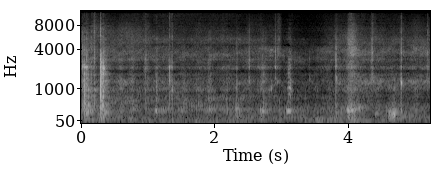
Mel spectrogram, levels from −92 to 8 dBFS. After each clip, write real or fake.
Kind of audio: fake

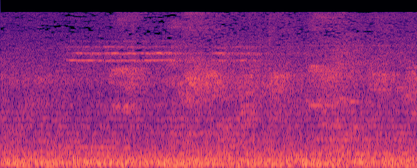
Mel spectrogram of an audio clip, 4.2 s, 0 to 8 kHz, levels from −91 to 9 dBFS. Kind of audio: real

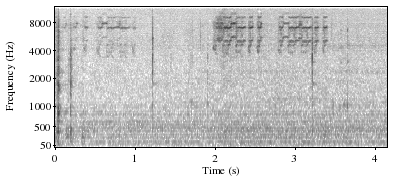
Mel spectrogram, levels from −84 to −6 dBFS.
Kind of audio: fake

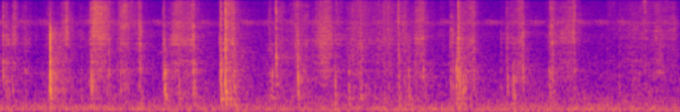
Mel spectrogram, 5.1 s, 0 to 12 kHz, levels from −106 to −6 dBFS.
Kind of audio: real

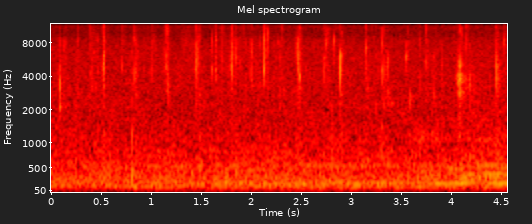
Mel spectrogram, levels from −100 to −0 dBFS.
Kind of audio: real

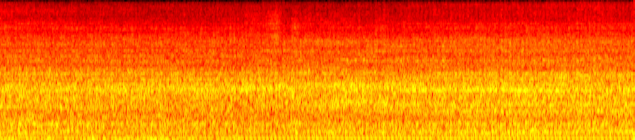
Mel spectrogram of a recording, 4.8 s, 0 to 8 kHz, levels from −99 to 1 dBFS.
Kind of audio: real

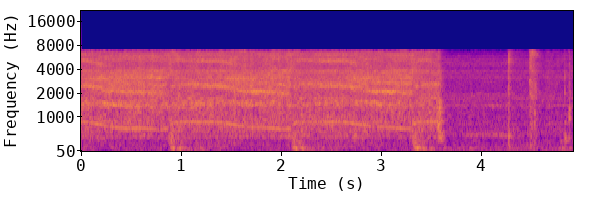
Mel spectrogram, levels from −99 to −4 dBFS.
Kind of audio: fake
